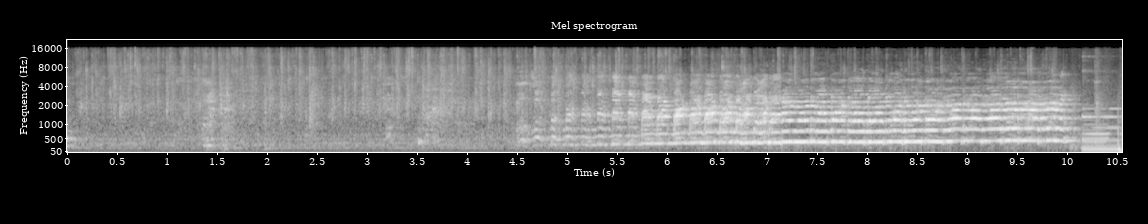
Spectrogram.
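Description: A person's long, drawn-out vocal cry or moan. It starts about halfway through, after a few seconds of faint rustling, rises in pitch and is held loud to the end.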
